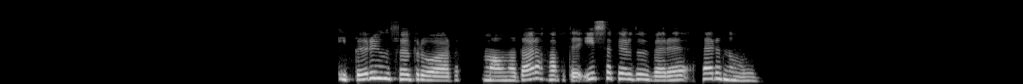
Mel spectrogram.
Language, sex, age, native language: Icelandic, female, 40-49, Polish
